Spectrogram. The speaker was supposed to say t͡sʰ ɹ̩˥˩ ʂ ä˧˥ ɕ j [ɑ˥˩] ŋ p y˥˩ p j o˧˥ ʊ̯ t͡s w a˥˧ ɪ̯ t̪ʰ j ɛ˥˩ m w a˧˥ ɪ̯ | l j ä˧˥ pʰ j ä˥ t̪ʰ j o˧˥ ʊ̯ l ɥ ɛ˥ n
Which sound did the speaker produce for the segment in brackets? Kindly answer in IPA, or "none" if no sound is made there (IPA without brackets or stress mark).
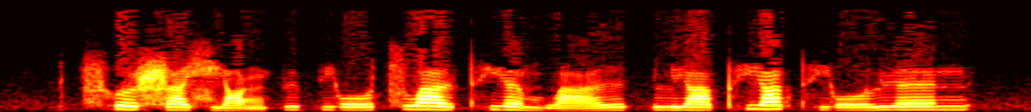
ɑ̰˨˩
